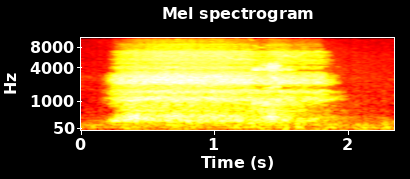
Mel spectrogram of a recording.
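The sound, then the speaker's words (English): A deep, slow breath in, taken during a guided group breathing exercise: a single smooth, airy inhale lasting nearly two seconds, starting and ending abruptly against near silence. “So let's take a deep breath in for four seconds”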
